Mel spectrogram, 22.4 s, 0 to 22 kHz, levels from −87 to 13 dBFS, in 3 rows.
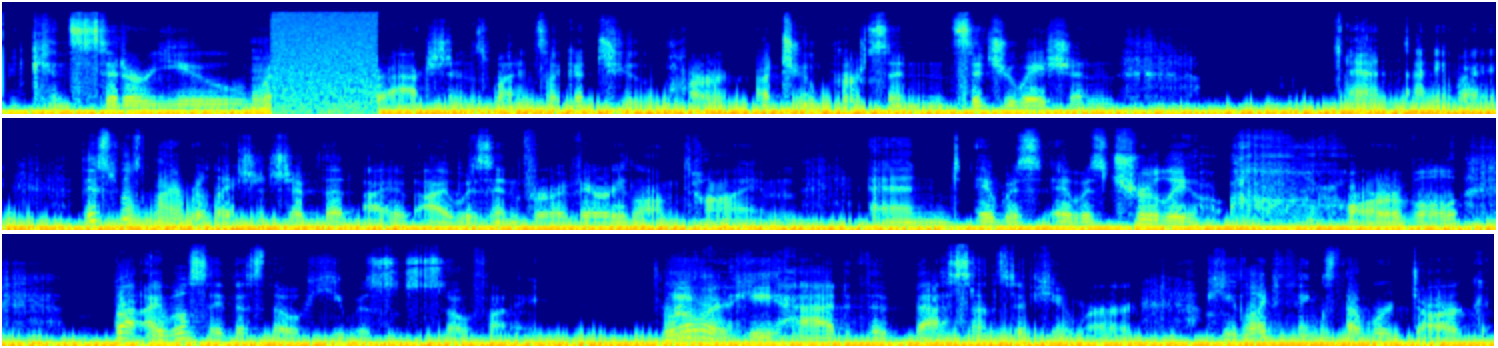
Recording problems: distortion; heavy; 7 dB below the speech
low rumble; loud; throughout; 7 dB below the speech
audio cutting out; filled with static; at 1.5 s for 0.5 s

